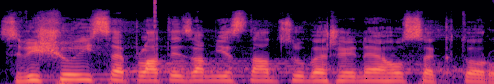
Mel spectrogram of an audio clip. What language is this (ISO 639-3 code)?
ces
